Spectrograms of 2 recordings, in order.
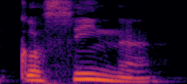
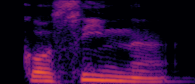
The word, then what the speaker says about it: cocina: as in cup in Cocina Cocina means kitchen and the next C is followed by the vowel I so it sounds as in state cosina so letter D in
